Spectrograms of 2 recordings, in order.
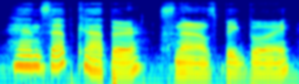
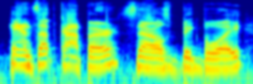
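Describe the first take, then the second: First: It is read in a sultry, seductive way. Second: It is read in a plain, ordinary way.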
